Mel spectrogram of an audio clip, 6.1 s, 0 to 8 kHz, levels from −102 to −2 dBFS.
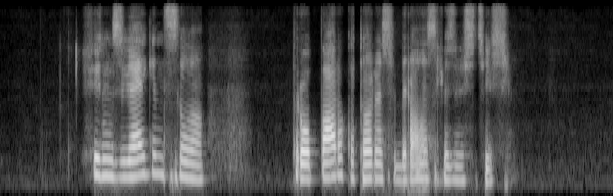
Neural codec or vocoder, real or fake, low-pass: codec, 32 kHz, 1.9 kbps, SNAC; fake; 7.2 kHz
